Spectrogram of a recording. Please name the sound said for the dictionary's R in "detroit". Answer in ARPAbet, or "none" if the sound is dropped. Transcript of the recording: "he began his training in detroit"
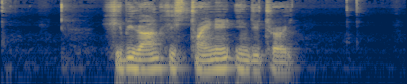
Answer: R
